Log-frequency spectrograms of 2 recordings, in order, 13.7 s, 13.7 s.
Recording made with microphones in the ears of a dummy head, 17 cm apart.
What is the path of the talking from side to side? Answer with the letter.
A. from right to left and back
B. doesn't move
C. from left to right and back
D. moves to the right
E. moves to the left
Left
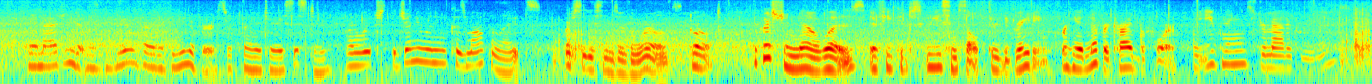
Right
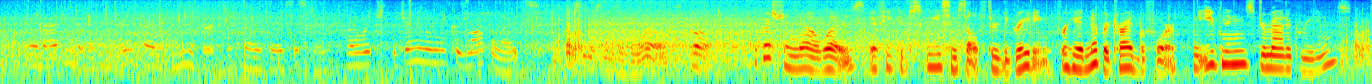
D.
